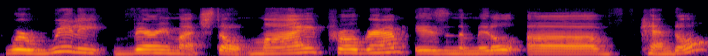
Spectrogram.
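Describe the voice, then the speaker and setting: A woman with a Cuban accent, a childcare center director giving an energetic webinar presentation to attendees over a video call. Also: fairly high pitch. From Cuba.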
